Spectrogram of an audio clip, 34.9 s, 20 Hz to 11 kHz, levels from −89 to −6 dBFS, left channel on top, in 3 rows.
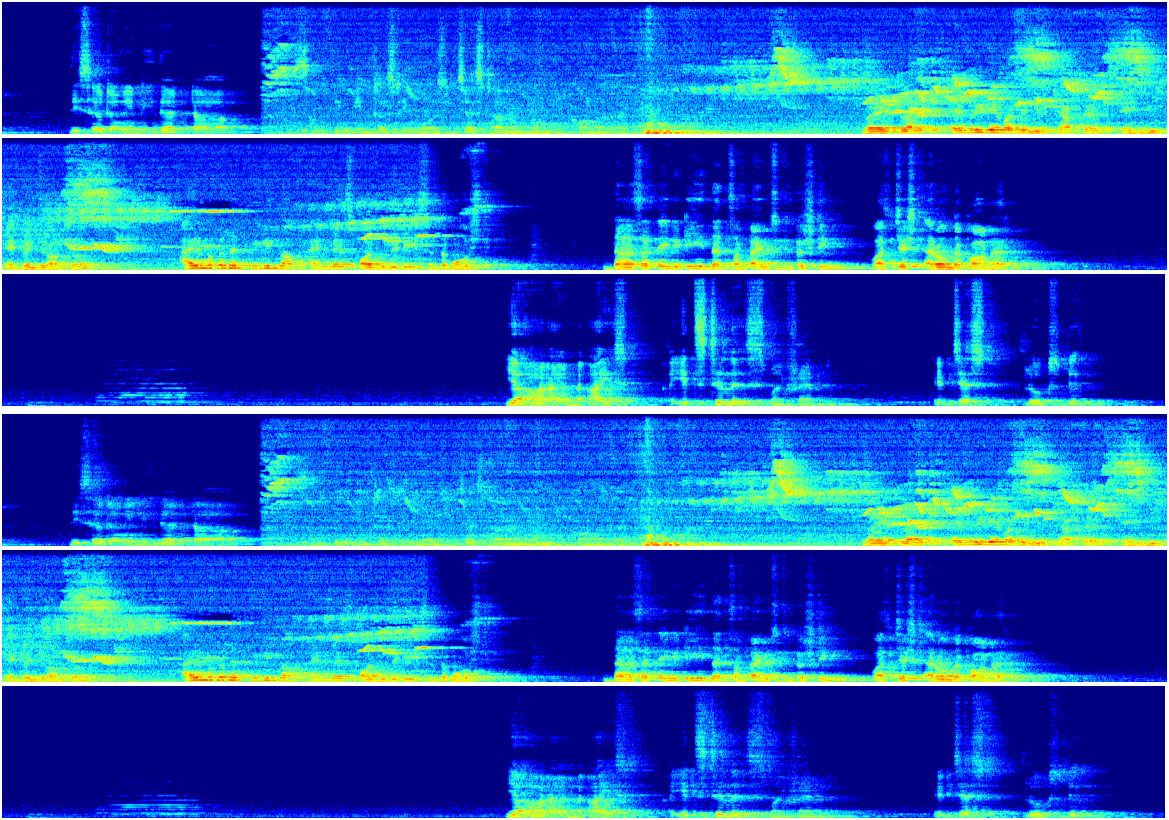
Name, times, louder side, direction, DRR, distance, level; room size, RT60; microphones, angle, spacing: voice 1, 0.7-2.3 2.9-6.3 16.3-16.6 28.3-29.6 30.0-31.6 32.6-33.1 33.5-34.1, left 1 dB, 55° left, 1 dB, 2.0 m, -39 dB
sound 1, 2.6-15.9, equal, 40° right, 4.0 m, -36 dB
voice 2, 8.6-12.6 13.4-16.4 17.7-21.7 24.9-25.1, left 2 dB, 40° left, -2 dB, 1.1 m, -27 dB
20.0 x 18.5 x 2.9 m, 1.4 s
head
